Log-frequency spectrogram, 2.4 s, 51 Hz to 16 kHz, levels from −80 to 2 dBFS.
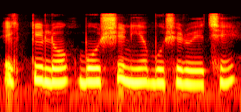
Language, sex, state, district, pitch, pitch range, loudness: Bengali, female, West Bengal, Cooch Behar, 235 Hz, 230-250 Hz, -13 LUFS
